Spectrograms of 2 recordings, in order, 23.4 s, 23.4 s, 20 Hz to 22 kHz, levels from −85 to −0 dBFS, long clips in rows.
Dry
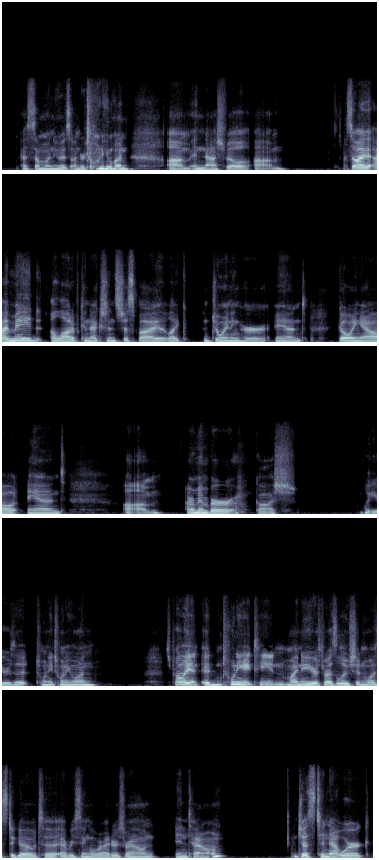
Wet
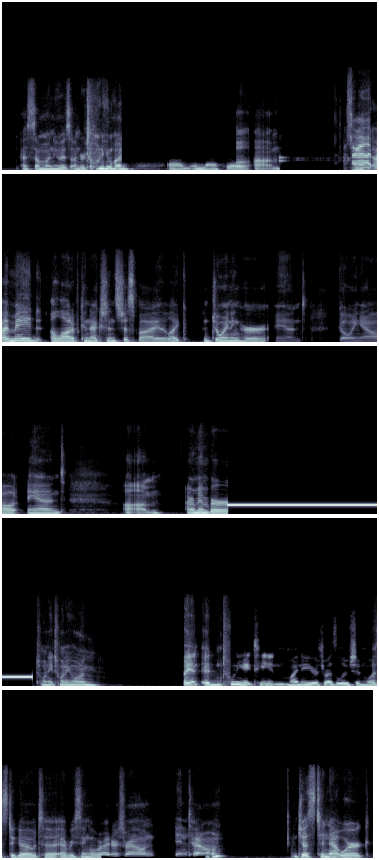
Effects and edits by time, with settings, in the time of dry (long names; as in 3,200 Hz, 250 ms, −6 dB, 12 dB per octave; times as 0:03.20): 0:01.50–0:02.94: Chebyshev low-pass with heavy ripple 920 Hz, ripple 3 dB
0:03.47–0:04.61: ring modulation 1,500 Hz
0:06.24–0:06.83: downward compressor, threshold −26 dBFS
0:08.02–0:09.39: first difference
0:12.20–0:14.45: beep over 1,270 Hz −10.5 dBFS
0:14.96: tape stop 1.39 s
0:16.93–0:18.70: expanding power law on the bin magnitudes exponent 1.8
0:19.99–0:21.31: linear-phase brick-wall high-pass 430 Hz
